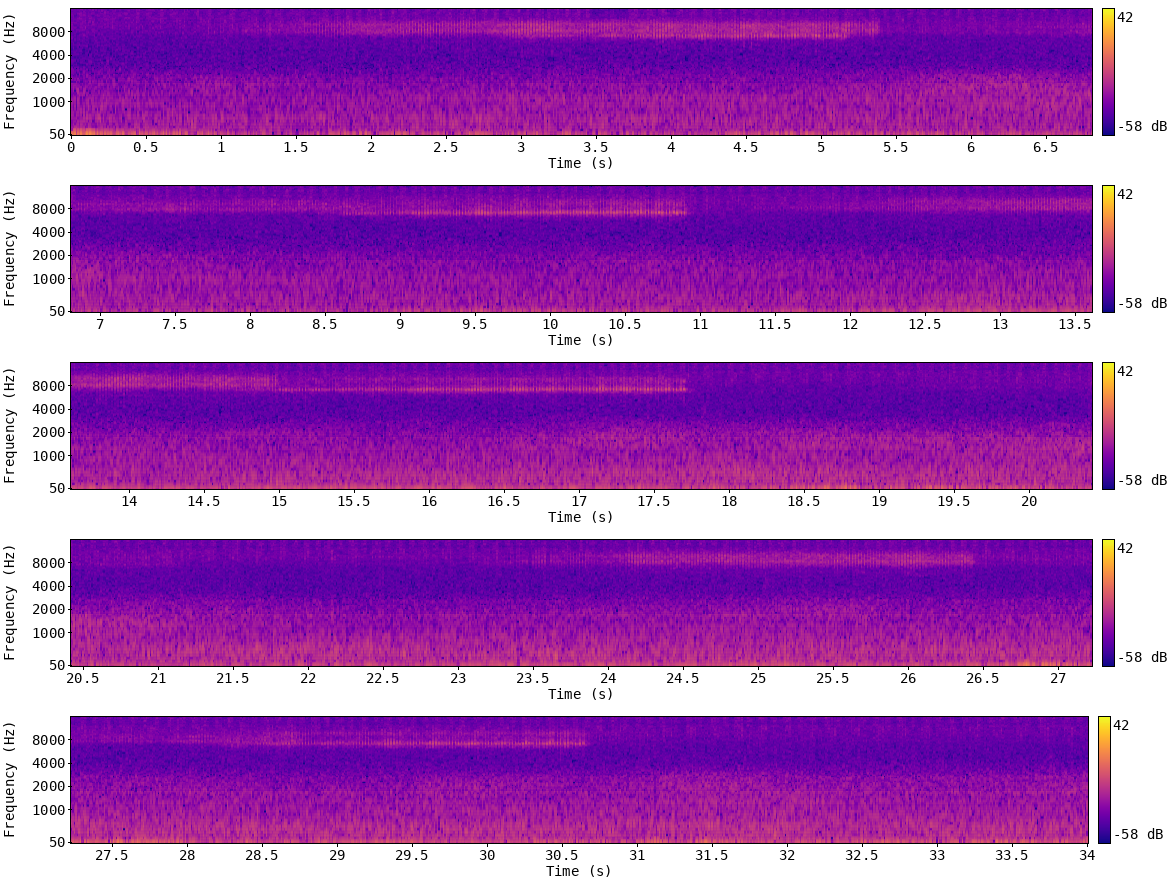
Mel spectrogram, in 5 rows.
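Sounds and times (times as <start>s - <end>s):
insects chirring: 1.1s - 6.4s, 8.6s - 11.0s, 12.1s - 17.8s, 23.5s - 26.5s, 27.2s - 30.8s
distant diesel locomotive rumbling: 11.3s - 34.0s.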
